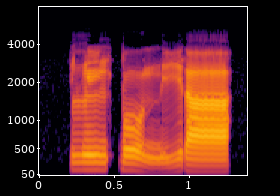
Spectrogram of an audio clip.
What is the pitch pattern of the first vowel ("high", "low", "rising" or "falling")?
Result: high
